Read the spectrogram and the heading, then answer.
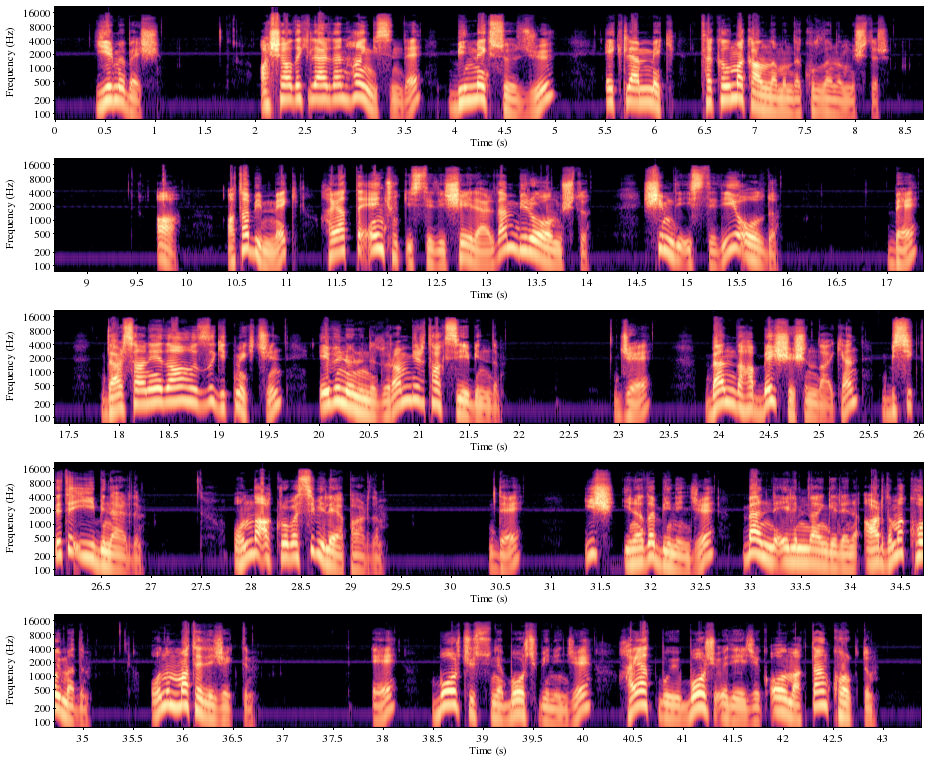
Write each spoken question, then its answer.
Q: Aşağıdakilerden hangisinde binmek sözcüğü eklenmek, takılmak anlamında kullanılmıştır?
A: Doğru cevap E. Borç üstüne borç binince hayat boyu borç ödeyecek olmaktan korktum.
